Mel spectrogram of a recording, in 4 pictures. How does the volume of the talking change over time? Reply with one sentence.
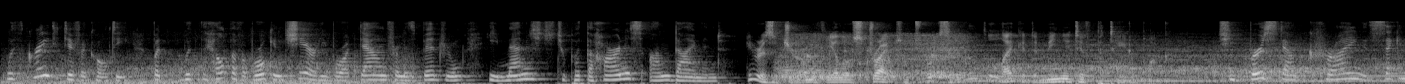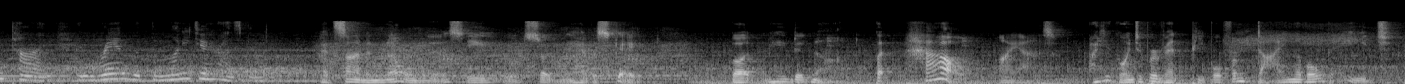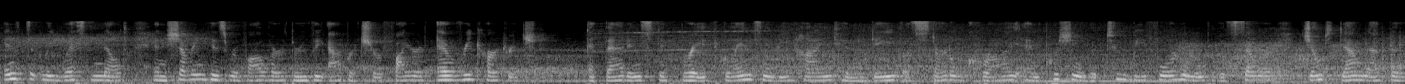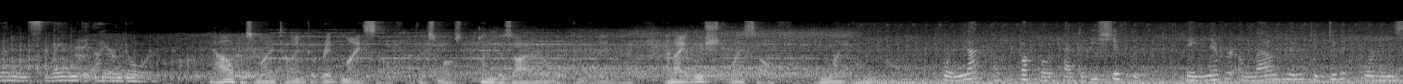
The volume of the talking stays about the same.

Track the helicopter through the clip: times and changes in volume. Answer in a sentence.
The helicopter can be heard from 0.0 to 4.2 s, at a steady volume; and from 7.7 to 56.1 s, getting quieter then louder.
